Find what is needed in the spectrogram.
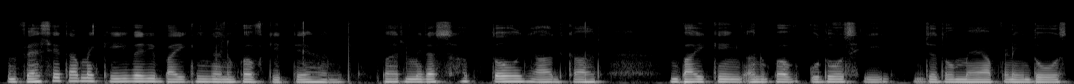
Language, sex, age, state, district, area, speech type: Punjabi, male, 18-30, Punjab, Hoshiarpur, urban, spontaneous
